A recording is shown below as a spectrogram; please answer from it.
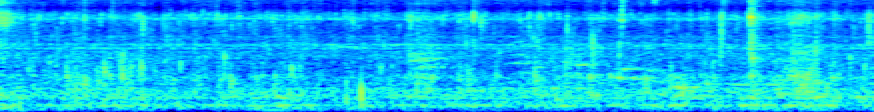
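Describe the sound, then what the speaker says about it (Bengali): A pot of Bengali fish curry broth simmers at a rolling boil, giving a soft, constant bubbling that stays faint and even throughout. "তরকারি ঝোলটা বলক উঠে গেছে"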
